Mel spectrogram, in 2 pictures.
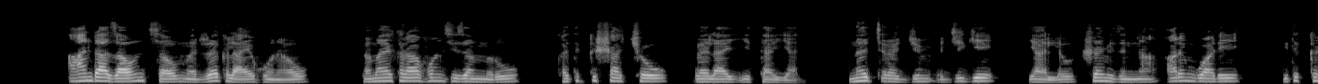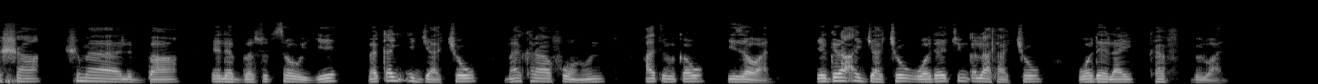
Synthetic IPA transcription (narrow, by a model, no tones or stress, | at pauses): ʔand̪azawnt̪səwməd̪ɾəɡlajho̞nəw | b̥əmajkɾafo̞nsizəmːɨɾu | kʰət̪ʰɨkːɨʃat͡ʃːɛw | bəlajːɪt̪ːajːal | nət͡ʃʼɾəd͡ʒːɪmɨd͡ʒːiɡe̞ | jalːəwʃəmizɨnːaːɾəŋɡʷad̪e | jɪt̪ʰɨkːɨʃa | ʃɨməlɨba | jɛləbːəsut̪səwɨje̞ | bəkʼəɲːɨd͡ʒːat͡ʃːɛw | makʰɾafo̞nun | ʔat̪ʼβɨkʼəw | jɪzəwal | jɛɡɨɾaʔɨd͡ʒat͡ʃːɛwwɔd̪ət͡ʃʼɪŋkʼɨlat̪ʰat͡ʃːɛw | wɔd̪əlajkʰəfbɨlwal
